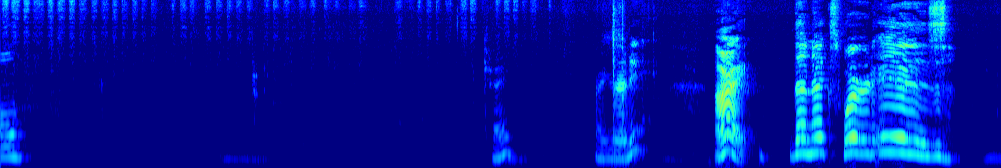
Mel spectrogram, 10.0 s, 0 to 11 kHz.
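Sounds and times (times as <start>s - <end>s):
colored pencil scratching on paper: 0.0s - 5.8s.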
